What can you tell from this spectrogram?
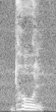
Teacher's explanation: Then d, it is stop, voiced, aspirated, dhol, drum.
